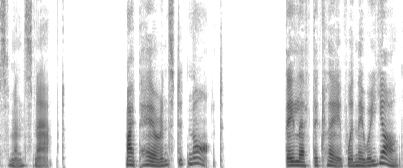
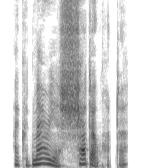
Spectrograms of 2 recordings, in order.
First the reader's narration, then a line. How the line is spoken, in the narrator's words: Jessamine spat out the word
